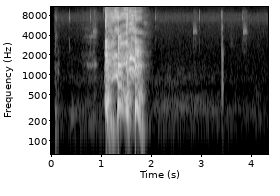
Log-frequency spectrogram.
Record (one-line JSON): {"cough_length": "4.4 s", "cough_amplitude": 32767, "cough_signal_mean_std_ratio": 0.31, "survey_phase": "beta (2021-08-13 to 2022-03-07)", "age": "18-44", "gender": "Male", "wearing_mask": "No", "symptom_runny_or_blocked_nose": true, "symptom_sore_throat": true, "symptom_onset": "4 days", "smoker_status": "Never smoked", "respiratory_condition_asthma": false, "respiratory_condition_other": false, "recruitment_source": "REACT", "submission_delay": "3 days", "covid_test_result": "Negative", "covid_test_method": "RT-qPCR", "influenza_a_test_result": "Negative", "influenza_b_test_result": "Negative"}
